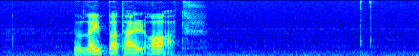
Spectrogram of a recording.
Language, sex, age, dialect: Faroese, male, 36-60, Suðurstreymoy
